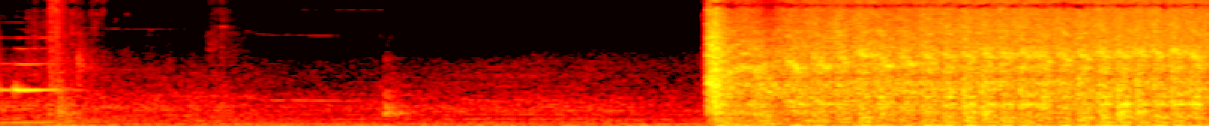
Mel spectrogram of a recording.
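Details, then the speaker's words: Hearse with newly finished exhaust and frame-notched tailpipes, first start in a year: quiet, then it fires at once into a steady, even idle with a deep rumble; new mufflers not yet broken in. Normal start and idle. "Oh, guys, I cannot tell you how good that feels to hear this thing run. I mean, just, oh. And it sounds good. She's got some rumble to her."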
